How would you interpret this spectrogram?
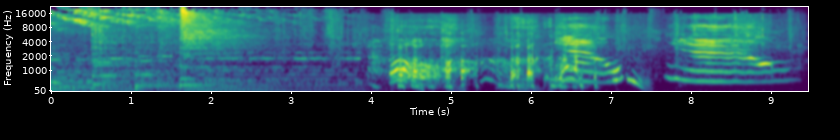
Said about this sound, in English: Look! The cat! The cat!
